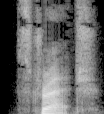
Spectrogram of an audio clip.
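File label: "stretch", British English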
